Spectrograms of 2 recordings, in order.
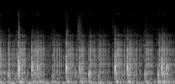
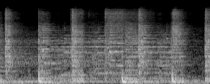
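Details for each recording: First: Honda CR-V rear door factory speaker playing music: buzzy, rattly distortion on every beat, blown speaker, to be replaced with Pioneer TS-A652 speakers. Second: Honda CR-V front door after replacing speakers with Pioneer TS-A652C components: music plays cleanly with punchy drums, rattle gone, tweeter sounding perfect.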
